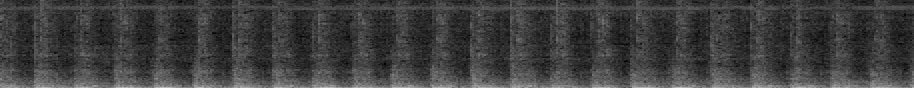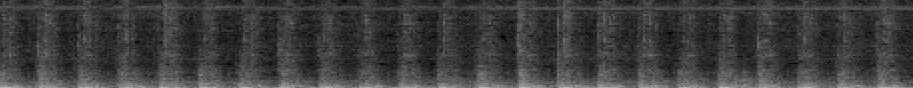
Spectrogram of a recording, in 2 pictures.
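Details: Portable embroidery machine (came in blank screen, dead touchscreen, hoop not positioning, unable to embroider) test-stitching with cover still open after mainboard replacement: even needle thumps about two and a half per second over steady motor hum; result judged OK; normal stitching.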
